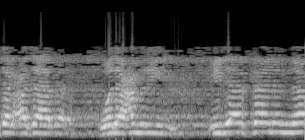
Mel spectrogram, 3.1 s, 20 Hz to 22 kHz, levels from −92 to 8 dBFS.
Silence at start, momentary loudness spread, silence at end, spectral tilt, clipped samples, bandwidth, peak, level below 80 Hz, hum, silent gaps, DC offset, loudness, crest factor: 0 s; 9 LU; 0 s; -6 dB/octave; under 0.1%; 6.8 kHz; 0 dBFS; -60 dBFS; none; none; under 0.1%; -13 LUFS; 12 dB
